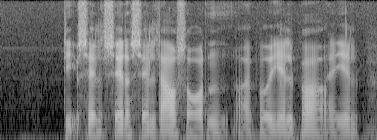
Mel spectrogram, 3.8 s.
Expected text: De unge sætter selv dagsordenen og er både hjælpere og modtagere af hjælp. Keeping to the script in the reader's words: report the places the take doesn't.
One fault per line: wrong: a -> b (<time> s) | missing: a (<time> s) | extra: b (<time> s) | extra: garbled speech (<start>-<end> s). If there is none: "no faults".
wrong: unge -> selv (0.8 s)
missing: og modtagere (3.2 s)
